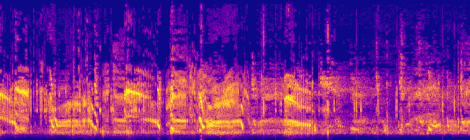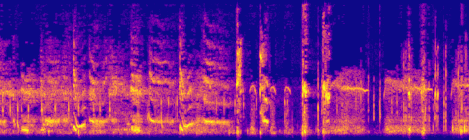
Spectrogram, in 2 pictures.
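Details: Swiftlet call played as a piezo lure: sustained dense twittering with sharp squeaks and buzzy chatter, later breaking into clicky fragments, no background noise.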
